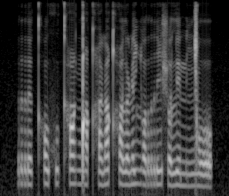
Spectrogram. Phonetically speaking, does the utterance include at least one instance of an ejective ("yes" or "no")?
no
